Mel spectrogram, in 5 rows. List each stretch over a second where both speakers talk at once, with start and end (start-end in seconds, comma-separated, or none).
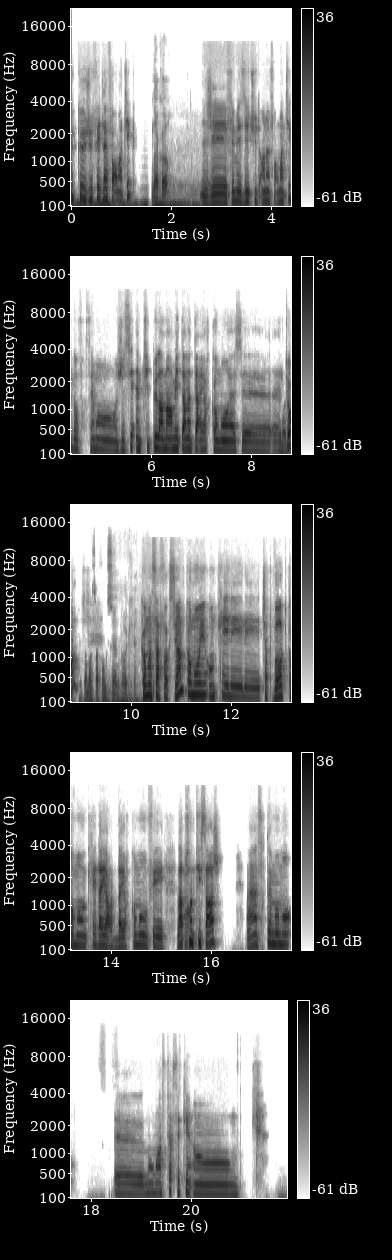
none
